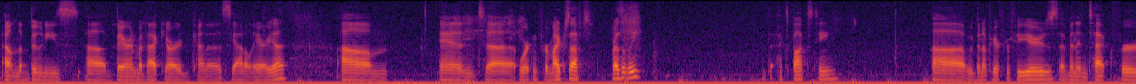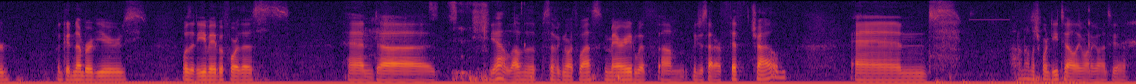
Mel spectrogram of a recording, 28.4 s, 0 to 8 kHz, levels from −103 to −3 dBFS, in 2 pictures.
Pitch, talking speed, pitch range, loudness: 95 Hz, 160 wpm, 90-105 Hz, -42 LUFS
